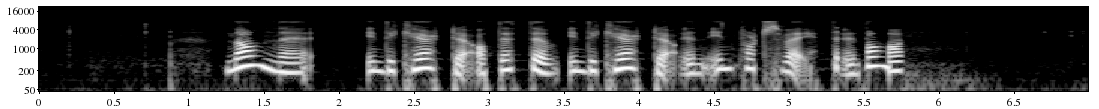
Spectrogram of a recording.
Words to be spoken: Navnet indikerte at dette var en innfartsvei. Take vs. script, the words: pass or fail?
fail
